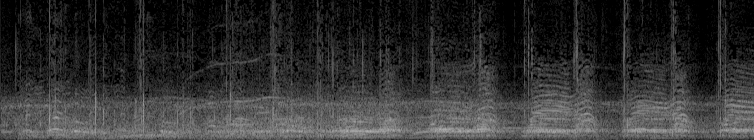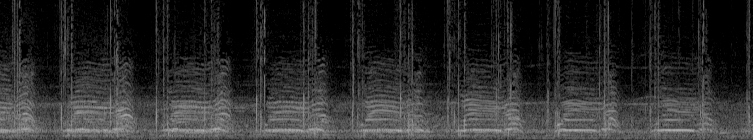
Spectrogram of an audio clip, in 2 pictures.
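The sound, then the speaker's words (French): A large protest crowd at a demonstration with CCOO and UGT union flags chants "dehors" over and over as two police vans approach, in loud, rhythmic shouted bursts, roughly one to two per second, keeping a steady unison beat throughout. “Deux quarts de police qui sont rapprochés de la manif et tout le monde crie dehors, dehors.”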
